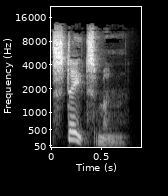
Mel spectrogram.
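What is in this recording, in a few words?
"statesman", British English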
